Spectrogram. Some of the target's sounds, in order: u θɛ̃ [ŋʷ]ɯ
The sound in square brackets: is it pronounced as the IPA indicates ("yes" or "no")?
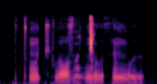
yes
